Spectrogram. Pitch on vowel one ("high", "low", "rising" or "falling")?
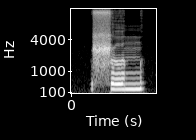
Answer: high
